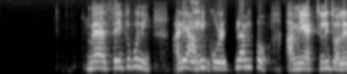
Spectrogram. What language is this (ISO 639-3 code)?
ben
